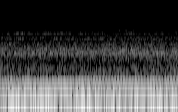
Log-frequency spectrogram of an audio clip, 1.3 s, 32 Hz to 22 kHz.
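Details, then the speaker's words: 1985 BMW 635CSi after replacing the faulty part behind its not-running problem: smooth, even low idle hum with a steady beat, no misses or knocks, oil pressure light off; normal idle. "That's running. Oil pressure light's off, so I didn't even see it come"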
